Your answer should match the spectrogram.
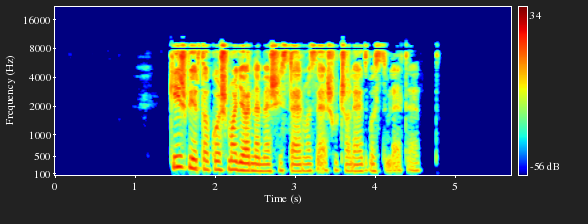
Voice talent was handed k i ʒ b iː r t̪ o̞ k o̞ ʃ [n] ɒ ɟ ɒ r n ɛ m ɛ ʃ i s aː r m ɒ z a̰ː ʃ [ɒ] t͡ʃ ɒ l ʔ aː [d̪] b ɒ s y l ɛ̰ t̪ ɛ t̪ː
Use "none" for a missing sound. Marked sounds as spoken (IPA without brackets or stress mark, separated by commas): m, u, d̪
